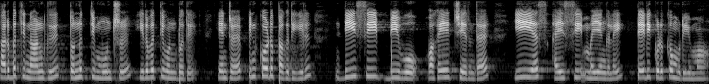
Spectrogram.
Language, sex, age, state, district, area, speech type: Tamil, female, 30-45, Tamil Nadu, Ariyalur, rural, read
